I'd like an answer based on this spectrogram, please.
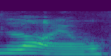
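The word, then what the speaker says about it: Lisle: Kingston allele and somebody else call it Kingston Lyle I've always known it as Kingston Lyle yes I've never heard it referred to as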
